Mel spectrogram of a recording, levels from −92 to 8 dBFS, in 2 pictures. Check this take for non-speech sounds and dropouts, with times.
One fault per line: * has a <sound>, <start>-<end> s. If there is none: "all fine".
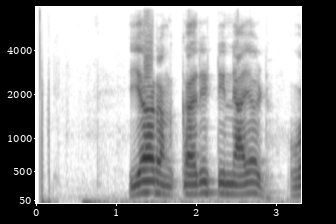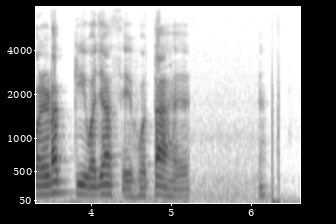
all fine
